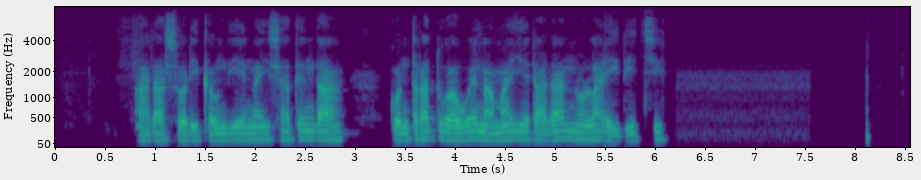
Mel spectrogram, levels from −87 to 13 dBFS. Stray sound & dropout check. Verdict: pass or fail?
pass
